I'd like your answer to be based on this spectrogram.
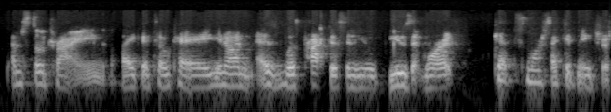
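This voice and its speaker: A woman's fairly low voice with vocal fry at a moderate pace. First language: Spanish. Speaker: therapist. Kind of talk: interview. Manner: animated.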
